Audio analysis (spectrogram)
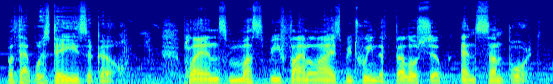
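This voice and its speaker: Resolute male alliance commander played by a man for fantasy game: low pitch, stately formal delivery, music behind. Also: normal speed, close to an everyday voice. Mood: grave, determined. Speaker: quest-giver in a fantasy video game. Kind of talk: scripted game dialogue.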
